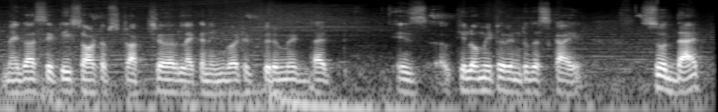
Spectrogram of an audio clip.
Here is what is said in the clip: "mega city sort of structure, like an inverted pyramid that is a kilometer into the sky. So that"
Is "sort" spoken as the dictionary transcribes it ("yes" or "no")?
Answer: yes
